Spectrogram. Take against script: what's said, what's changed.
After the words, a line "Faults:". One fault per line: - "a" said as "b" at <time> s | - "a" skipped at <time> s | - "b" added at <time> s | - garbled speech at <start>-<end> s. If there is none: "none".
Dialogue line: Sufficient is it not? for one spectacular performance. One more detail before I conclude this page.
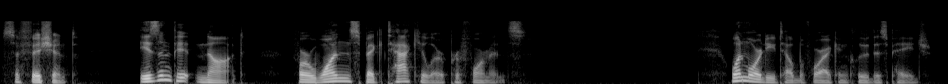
Sufficient isn't it not? for one spectacular performance. One more detail before I conclude this page.
Faults:
- "is" said as "isn't" at 1.4 s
